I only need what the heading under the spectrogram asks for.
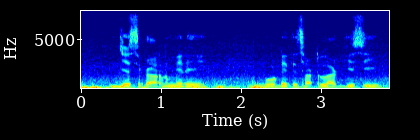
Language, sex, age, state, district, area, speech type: Punjabi, male, 30-45, Punjab, Mansa, urban, spontaneous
